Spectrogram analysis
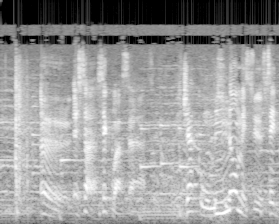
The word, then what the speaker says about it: Giacomo: Giacomo, monsieur. Non, monsieur, c'est Giacomo. Ça se prononce avec un D, mais ça s'écrit avec un G.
